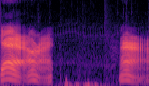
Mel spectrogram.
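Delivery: slow character voice with words dragged out. Playing a kart race, imitating Wario. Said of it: "Wario's like".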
